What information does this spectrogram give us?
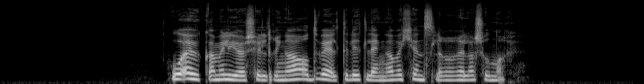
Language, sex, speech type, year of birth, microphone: Norwegian, female, read, 1988, Shure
